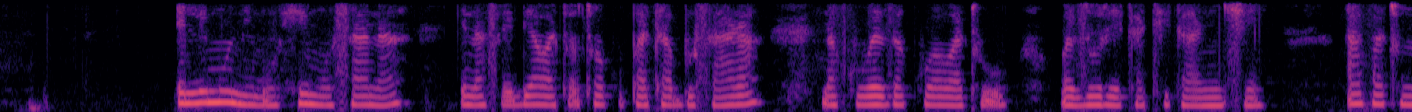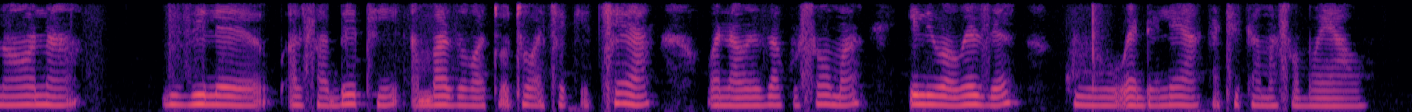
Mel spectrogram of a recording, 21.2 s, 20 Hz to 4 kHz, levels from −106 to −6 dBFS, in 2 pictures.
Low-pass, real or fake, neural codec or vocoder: 3.6 kHz; real; none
